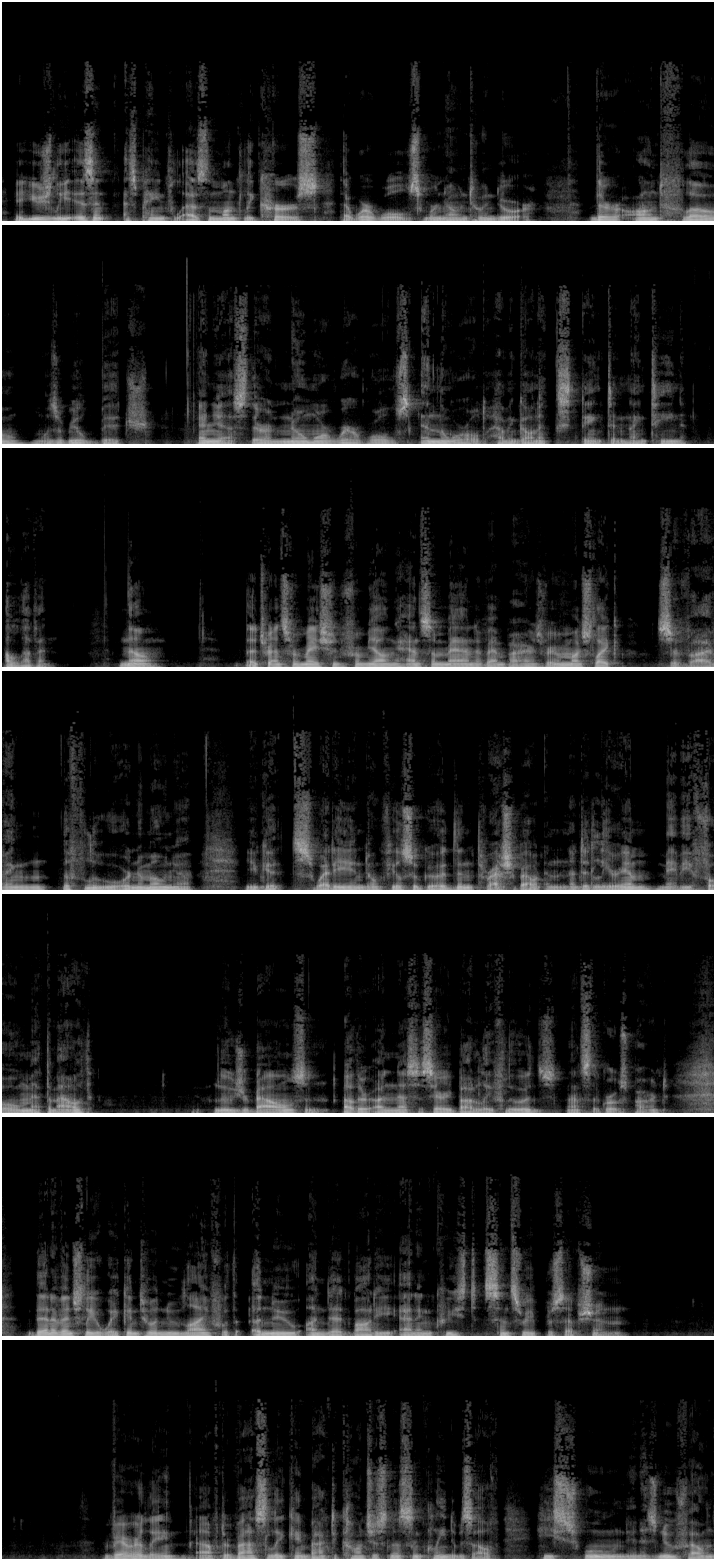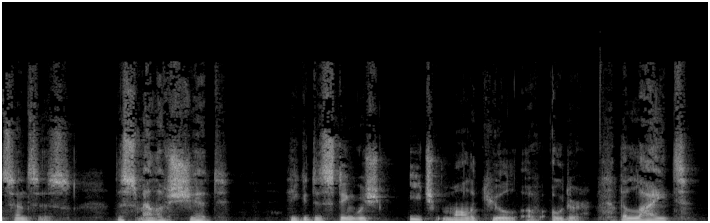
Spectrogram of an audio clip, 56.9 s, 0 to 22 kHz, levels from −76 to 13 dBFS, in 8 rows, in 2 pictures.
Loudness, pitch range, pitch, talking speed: -19 LUFS, 75-95 Hz, 80 Hz, 140 wpm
